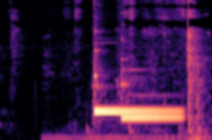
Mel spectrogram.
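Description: Two-tone doorbell chime: a higher ding, then a lower dong about a quarter second later, both held and cutting off together, over a low rumble.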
